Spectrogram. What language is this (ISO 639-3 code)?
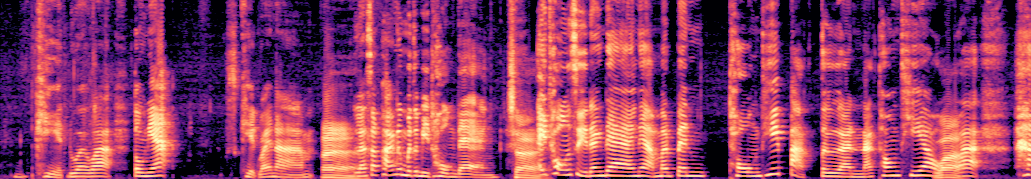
tha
